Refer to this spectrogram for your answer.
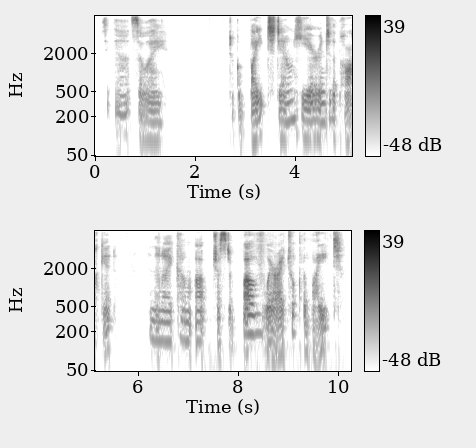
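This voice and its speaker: A woman with a very deep, low voice and vocal fry speaks at a very slow pace, her pitch swinging very widely. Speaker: crafter. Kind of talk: craft tutorial. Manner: casual, halting.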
